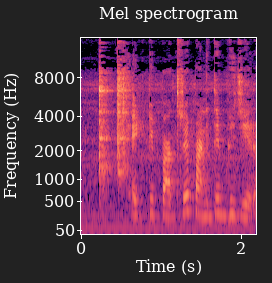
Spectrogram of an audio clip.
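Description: A few knocks and scrapes of a spatula against a metal karahi while mung dal is dry-roasted in it, with a woman's voice talking over it.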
